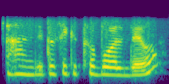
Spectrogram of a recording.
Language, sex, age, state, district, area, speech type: Punjabi, female, 18-30, Punjab, Jalandhar, urban, conversation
